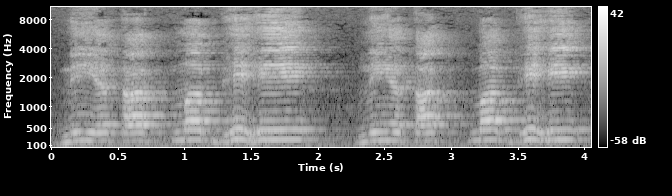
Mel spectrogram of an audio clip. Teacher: विसर्ग चरण की समाप्ति पे आ रहा है तो उसका उच्चारण केवल और केवल ह ही होगा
